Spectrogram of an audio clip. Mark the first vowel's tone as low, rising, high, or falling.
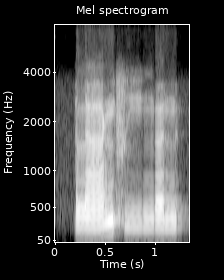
rising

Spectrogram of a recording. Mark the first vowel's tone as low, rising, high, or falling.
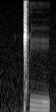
low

